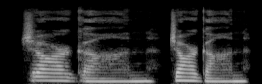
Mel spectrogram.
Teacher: Both US and UK have the same pronunciation of this word. Stress jar. Keep gone soft and quick. · Stress jar. Keep gon soft and quick.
